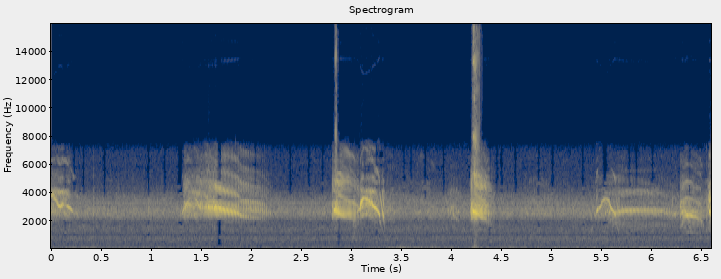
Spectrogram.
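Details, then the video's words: Long thin whistles and arched squeals come in uneven bursts, with a sharp tap or click now and then. Royal albatross mother arriving at the nest, Taiaroa Head near Dunedin, New Zealand, recorded by a live camera on 23 August 2022. "Альбатрос. Прилетела мама - Albatross. Mom arrived"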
